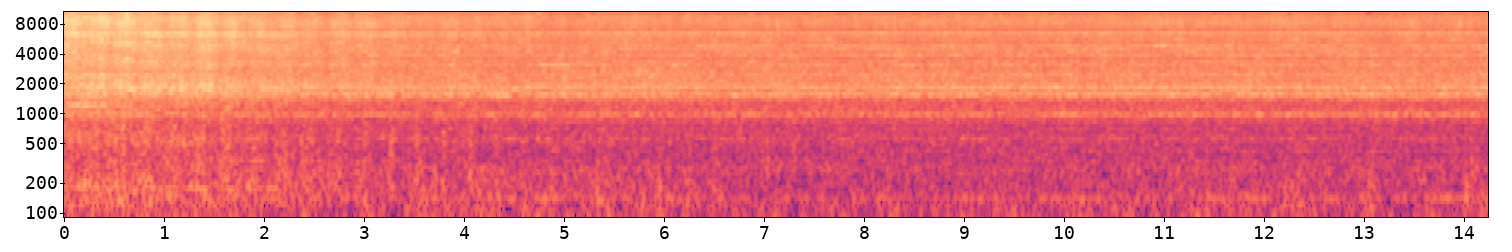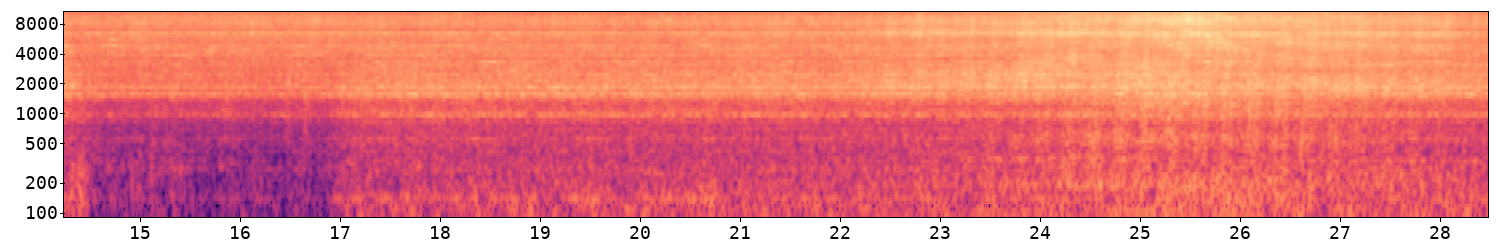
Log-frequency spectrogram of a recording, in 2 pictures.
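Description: Freight train's gravel cars rolling past at close range: a steady low rumble of steel wheels on rail with steady high ringing tones over it. The sound drops sharply for a couple of seconds about halfway through, then picks up again.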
